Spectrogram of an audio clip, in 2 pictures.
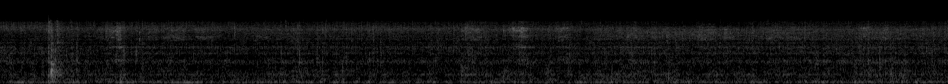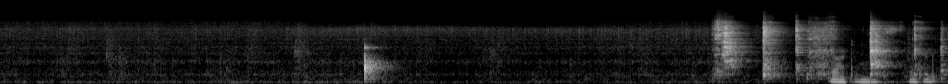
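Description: Marinated cottage cheese pieces fry in a pan with a soft, steady sizzle, then a metal utensil clatters and scrapes loudly near the end as the pieces are mixed.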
